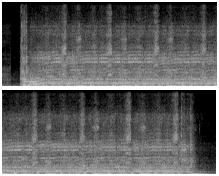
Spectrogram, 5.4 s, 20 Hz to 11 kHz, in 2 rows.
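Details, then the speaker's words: 1960s Ford diesel tractor sat in a barn about 20 years, cranking with injector lines cracked loose to check fuel: steady even starter churning, never fires; owner suspects seized injection pump plungers from moisture; weird vibration after long cranking. "we got nothing I'm starting to get a weird vibration too after it was cranking a while"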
